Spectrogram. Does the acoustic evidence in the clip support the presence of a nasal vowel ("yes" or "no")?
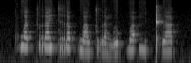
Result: no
